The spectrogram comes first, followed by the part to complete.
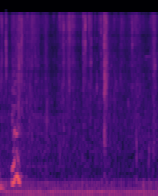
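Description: A brief syllable of a voice right at the start, then a quiet outdoor background with a few faint clicks.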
